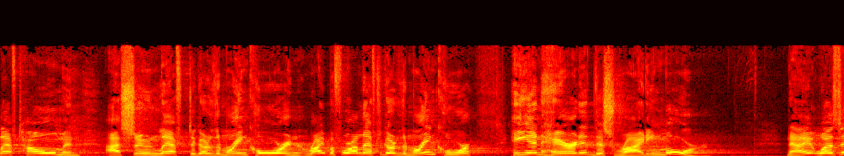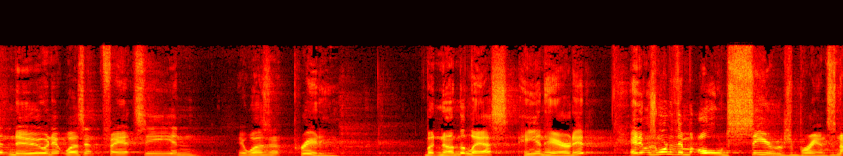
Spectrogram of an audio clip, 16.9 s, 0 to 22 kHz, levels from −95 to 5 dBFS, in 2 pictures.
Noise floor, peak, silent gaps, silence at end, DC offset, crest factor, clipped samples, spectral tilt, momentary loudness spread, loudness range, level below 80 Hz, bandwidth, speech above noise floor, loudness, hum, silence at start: -56 dBFS; -4 dBFS; none; 0 s; under 0.1%; 22 dB; under 0.1%; -1.5 dB/octave; 9 LU; 5 LU; -74 dBFS; 16 kHz; 31 dB; -24 LUFS; none; 0 s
